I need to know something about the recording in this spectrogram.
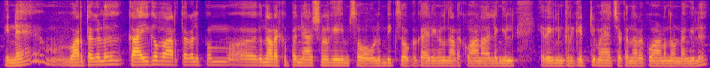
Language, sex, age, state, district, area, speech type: Malayalam, male, 45-60, Kerala, Alappuzha, rural, spontaneous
